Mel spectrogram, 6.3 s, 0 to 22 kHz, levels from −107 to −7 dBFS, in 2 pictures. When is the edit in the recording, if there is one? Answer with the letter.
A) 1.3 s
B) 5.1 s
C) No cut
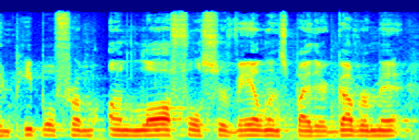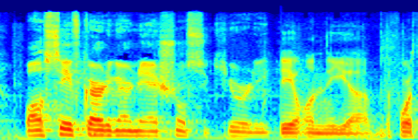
B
